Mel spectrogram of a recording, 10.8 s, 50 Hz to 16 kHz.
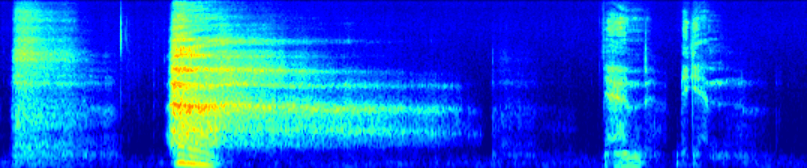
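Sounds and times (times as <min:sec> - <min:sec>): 
deep breathing with a long sighing exhale: 0:00.1 - 0:01.5, 0:02.2 - 0:07.2
speech: 0:02.4 - 0:02.9.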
